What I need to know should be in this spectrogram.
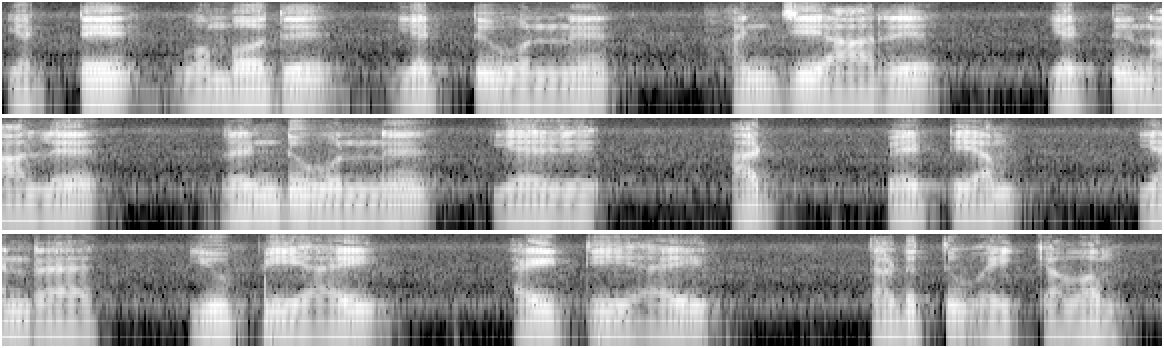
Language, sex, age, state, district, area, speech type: Tamil, male, 45-60, Tamil Nadu, Viluppuram, rural, read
